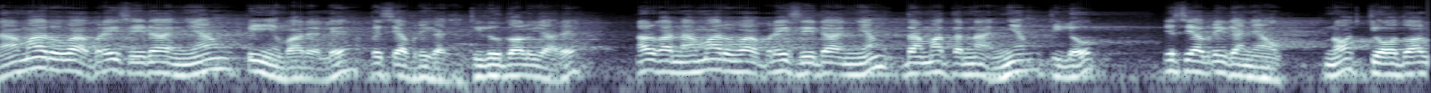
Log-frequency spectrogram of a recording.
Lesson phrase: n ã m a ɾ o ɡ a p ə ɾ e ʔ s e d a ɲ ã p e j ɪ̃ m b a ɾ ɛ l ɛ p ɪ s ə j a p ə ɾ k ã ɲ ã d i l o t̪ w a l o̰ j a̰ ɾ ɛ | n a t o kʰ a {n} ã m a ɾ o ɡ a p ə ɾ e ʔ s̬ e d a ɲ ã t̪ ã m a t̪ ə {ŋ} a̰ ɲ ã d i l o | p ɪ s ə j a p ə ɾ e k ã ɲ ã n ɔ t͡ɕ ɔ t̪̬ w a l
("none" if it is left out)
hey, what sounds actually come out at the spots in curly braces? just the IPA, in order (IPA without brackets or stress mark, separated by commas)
n, n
